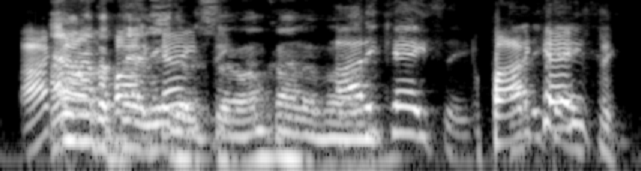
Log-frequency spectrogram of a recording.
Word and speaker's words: Potecasi: Potty Casey. Not Potecasi. Okay. H is silent.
